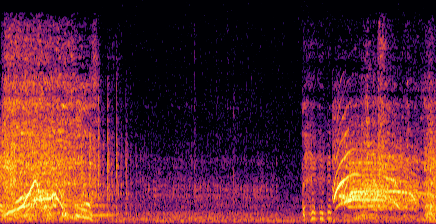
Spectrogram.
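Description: Film soundtrack heard through a screen's speakers: a shouted 'Oh!' in the first second or so, a quiet pause of about three seconds, then several people screaming in panic near the end.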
